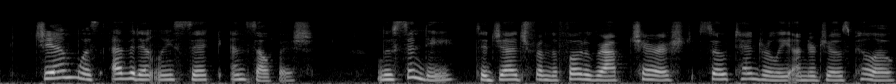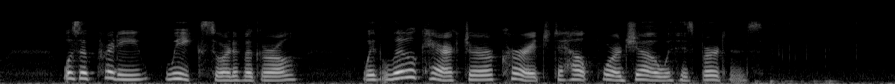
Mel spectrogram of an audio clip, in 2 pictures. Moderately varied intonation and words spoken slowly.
Yes: average, 3.9 semitones; slow, 125 wpm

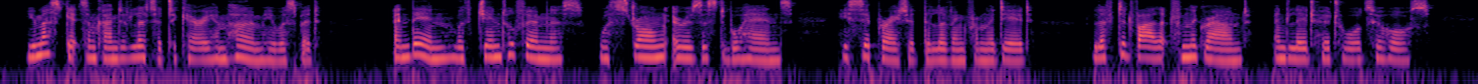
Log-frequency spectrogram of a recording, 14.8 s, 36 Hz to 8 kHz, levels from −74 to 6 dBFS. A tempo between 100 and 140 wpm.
No: average, 160 wpm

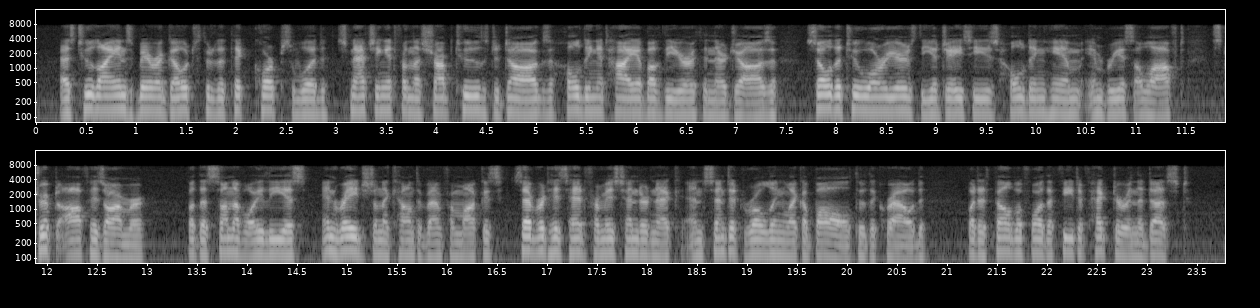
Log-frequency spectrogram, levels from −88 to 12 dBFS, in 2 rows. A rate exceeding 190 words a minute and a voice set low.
Yes: average, 200 wpm; low, 120 Hz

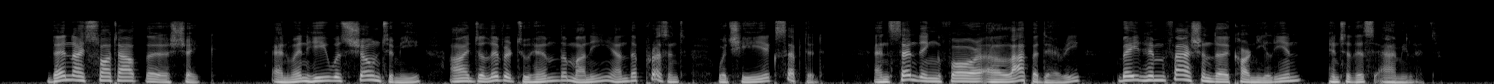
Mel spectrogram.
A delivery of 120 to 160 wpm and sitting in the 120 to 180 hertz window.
Yes: average, 155 wpm; low, 135 Hz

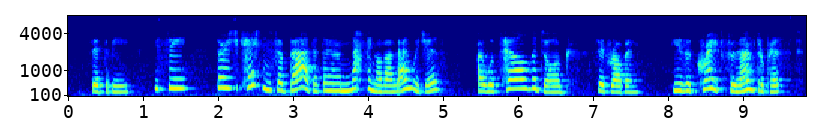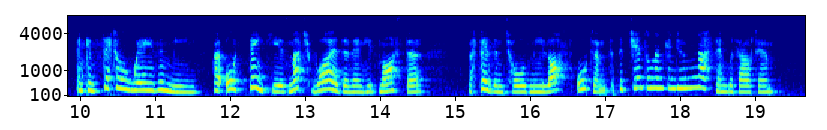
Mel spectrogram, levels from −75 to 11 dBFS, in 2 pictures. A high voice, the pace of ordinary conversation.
Yes: very high, 265 Hz; average, 185 wpm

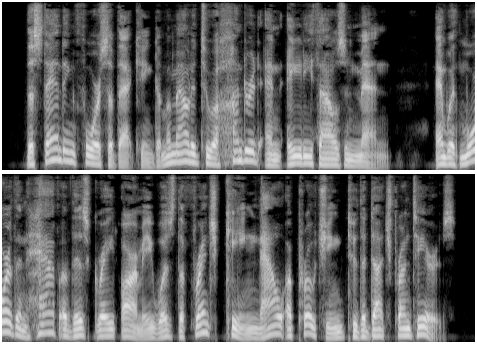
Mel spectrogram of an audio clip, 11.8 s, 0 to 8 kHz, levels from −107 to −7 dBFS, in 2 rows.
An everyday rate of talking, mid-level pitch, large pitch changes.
No: average, 165 wpm; low, 115 Hz; wide, 6.5 semitones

